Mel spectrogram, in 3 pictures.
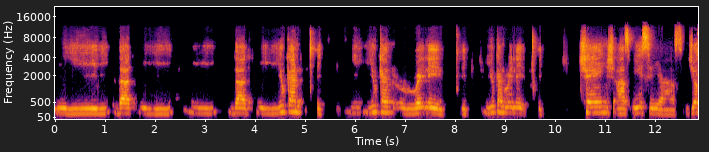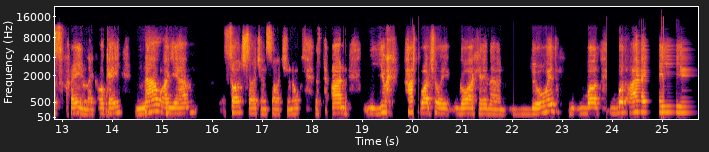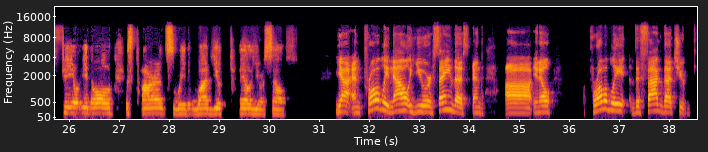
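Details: Adult man who has stuttered since age 4 and still clearly stutters; speech therapy and support groups helped him; stuttering.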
